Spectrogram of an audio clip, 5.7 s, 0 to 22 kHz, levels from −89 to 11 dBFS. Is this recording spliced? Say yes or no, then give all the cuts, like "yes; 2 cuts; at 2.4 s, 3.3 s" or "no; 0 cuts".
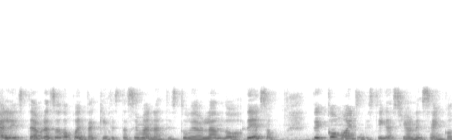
yes; 3 cuts; at 1.4 s, 3.0 s, 4.4 s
